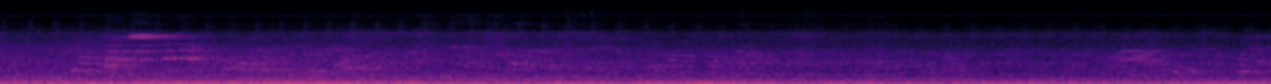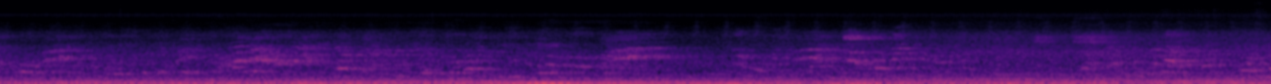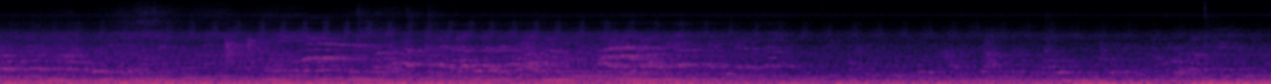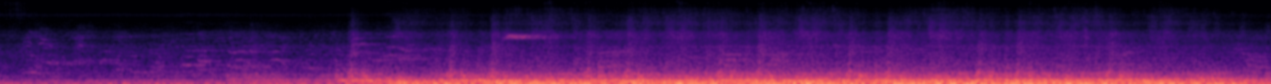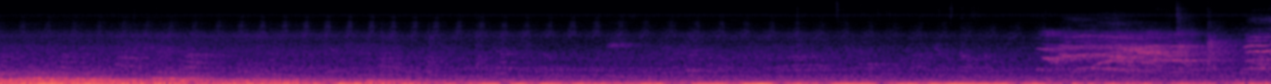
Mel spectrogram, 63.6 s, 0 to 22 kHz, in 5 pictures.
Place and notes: Sec., Beitou Rd., Beitou Dist., Taipei City - MRT train sounds
under the track, MRT train sounds
Please turn up the volume a little. Binaural recordings, Sony PCM D100+ Soundman OKM II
